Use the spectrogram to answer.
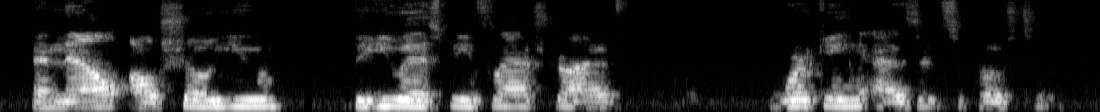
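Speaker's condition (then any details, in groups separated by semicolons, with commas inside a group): Cerebral palsy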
